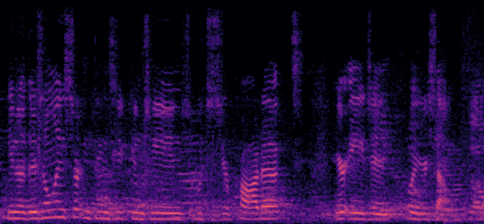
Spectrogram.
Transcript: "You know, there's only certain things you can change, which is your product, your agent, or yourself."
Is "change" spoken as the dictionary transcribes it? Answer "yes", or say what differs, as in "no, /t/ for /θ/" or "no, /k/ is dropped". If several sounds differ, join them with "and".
yes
